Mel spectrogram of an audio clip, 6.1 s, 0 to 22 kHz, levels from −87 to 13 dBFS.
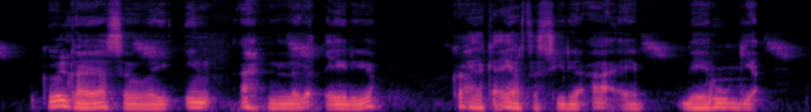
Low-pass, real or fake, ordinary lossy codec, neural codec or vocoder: none; real; none; none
